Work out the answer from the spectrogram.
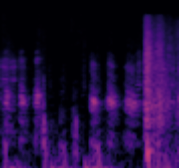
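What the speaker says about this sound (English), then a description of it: "Yes, chicken, go over there." Minecraft chickens cluck in a quick run of short, repeated clucks, faint and without any talking over them.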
